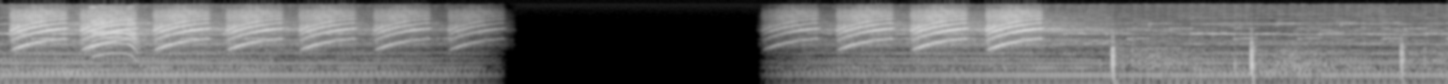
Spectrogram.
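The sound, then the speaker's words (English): A loud electronic alarm in a control room wails in rapid, repeated sweeping tones, cuts out for about two seconds, then resumes with a steady hum and a few sharp clicks underneath. “Zedo hears the alarm and finds Colin and Clara in his control room.”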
